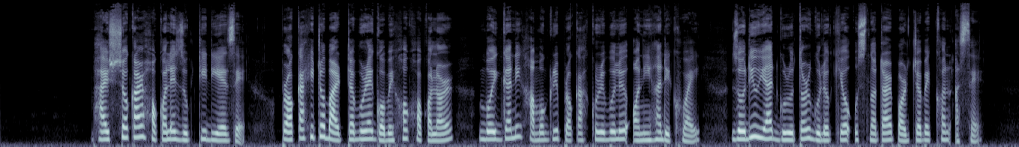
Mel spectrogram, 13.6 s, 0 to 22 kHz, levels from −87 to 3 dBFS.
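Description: No faults detected anywhere in this speech recording.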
